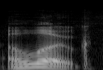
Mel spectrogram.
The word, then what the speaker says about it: Alok: I know I pronounced their first name Alok. I know that's right because they said it.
